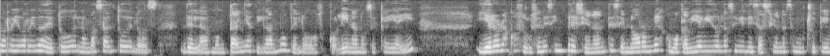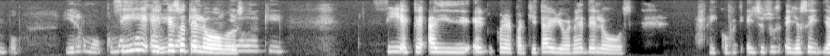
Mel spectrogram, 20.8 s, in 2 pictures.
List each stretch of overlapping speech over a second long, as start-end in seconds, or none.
11.8-13.5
